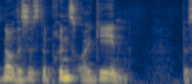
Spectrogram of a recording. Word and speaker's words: Eugen: wrong myself first this is not the prince oregon because that would be how you would usually pronounce it no this is the prince origin the stress is is is in the rear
